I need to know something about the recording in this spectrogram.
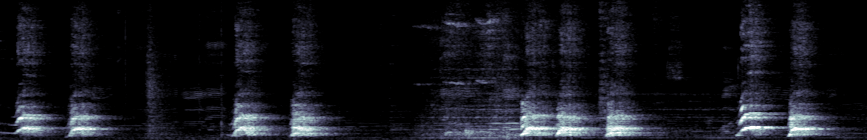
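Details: A frightened two-year-old female Siberian Husky in an animal shelter gives short, tonal, yelping barks in quick pairs, repeated every couple of seconds.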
